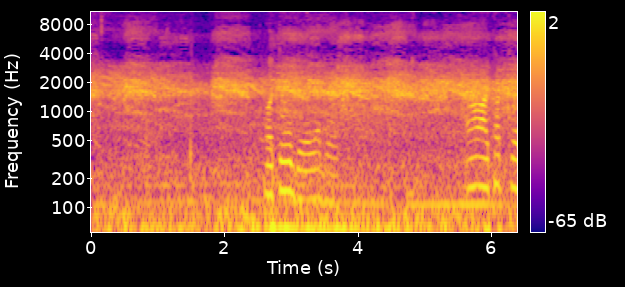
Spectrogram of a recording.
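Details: Eurasian magpies fighting give two short bursts of harsh, rapid chattering notes over a steady background hiss, with a person talking nearby.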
